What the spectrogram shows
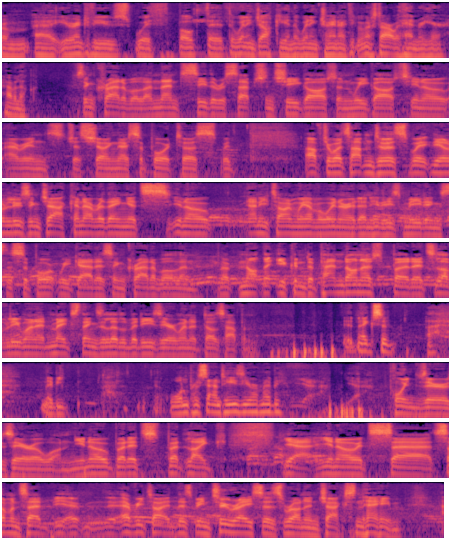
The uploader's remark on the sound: It's Day 2 of Cheltenham. Live from the racecourse.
